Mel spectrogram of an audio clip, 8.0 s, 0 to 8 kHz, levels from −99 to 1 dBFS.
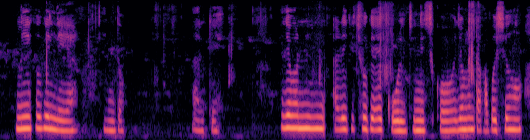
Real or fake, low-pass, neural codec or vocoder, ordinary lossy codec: real; none; none; none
